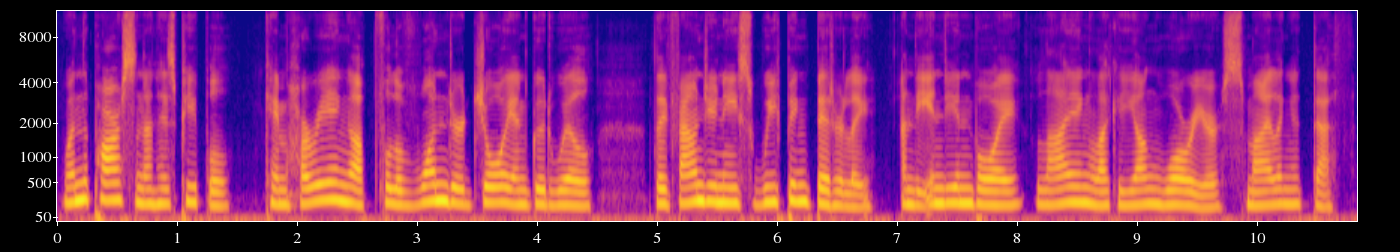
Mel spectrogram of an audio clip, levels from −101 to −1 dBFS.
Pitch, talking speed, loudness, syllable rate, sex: 200 Hz, 185 wpm, -16 LUFS, 4.8 syllables/s, female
